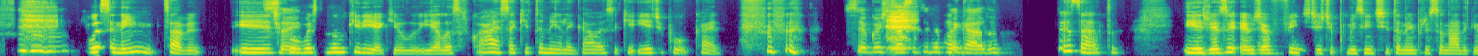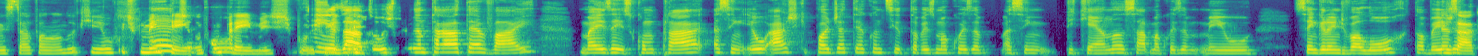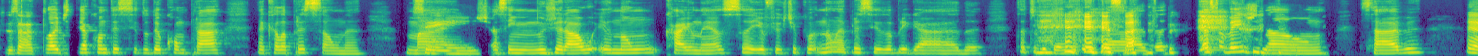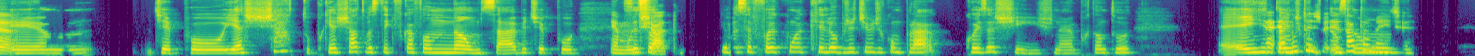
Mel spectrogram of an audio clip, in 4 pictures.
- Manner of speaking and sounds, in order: chuckle; giggle; chuckle; laugh; laugh
- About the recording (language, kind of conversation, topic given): Portuguese, unstructured, Como você se sente quando alguém tenta te convencer a gastar mais?
- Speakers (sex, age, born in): female, 25-29, Brazil; female, 30-34, Brazil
